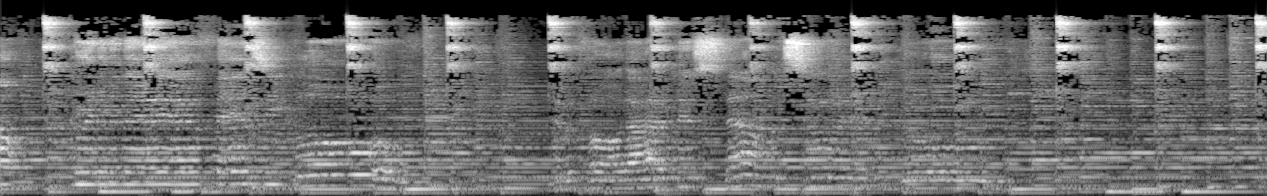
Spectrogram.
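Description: Instrumental break with no singing: a harmonica in a neck rack plays a lead line with bent notes over strummed acoustic guitars and a plucked upright bass.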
